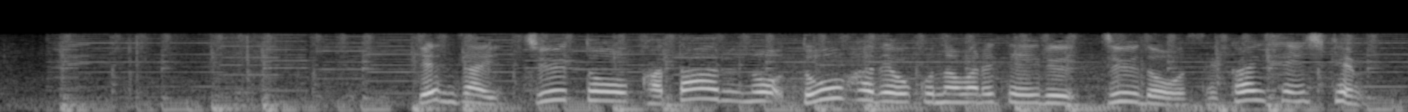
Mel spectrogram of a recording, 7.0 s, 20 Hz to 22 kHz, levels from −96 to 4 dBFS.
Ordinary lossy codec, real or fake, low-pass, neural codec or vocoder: none; real; 7.2 kHz; none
